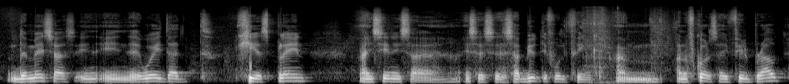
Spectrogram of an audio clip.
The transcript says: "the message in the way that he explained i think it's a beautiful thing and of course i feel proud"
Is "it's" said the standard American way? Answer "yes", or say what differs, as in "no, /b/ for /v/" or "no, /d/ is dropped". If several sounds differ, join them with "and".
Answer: no, /s/ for /t/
